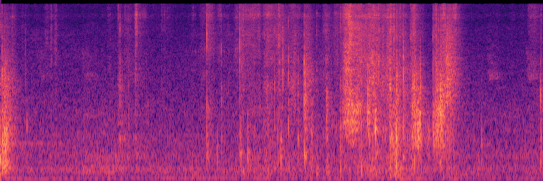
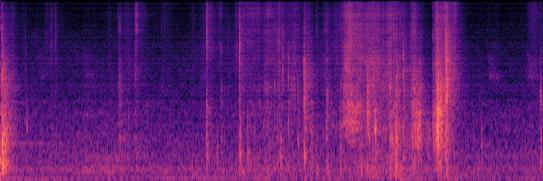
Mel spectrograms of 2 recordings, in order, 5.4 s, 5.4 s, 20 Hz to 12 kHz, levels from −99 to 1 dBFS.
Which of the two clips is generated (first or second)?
second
